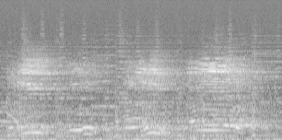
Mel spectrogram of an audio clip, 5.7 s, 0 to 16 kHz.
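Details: A red deer stag in mid-September at the start of the rut gives deep, moaning roars in repeated bouts. He is trailing a hind with a calf and vocally fighting neighbouring stags in mixed beech-fir-spruce forest around 1,000 m in the Carpathians.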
